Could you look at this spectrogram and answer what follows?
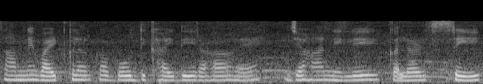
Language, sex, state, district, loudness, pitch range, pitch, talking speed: Hindi, female, Chhattisgarh, Raipur, -17 LUFS, 195-210 Hz, 200 Hz, 160 wpm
